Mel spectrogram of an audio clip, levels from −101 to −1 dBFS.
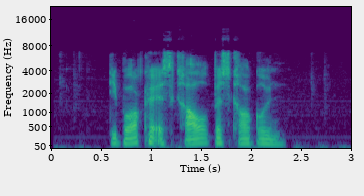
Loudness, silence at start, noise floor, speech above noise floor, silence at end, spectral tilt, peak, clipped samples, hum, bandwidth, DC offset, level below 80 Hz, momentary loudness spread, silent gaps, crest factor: -33 LUFS; 0.6 s; -71 dBFS; 38 dB; 0.65 s; -4 dB/octave; -12 dBFS; under 0.1%; none; 10 kHz; under 0.1%; -62 dBFS; 10 LU; none; 22 dB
